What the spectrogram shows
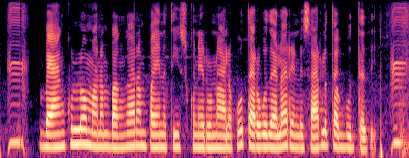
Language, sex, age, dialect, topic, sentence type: Telugu, female, 51-55, Telangana, banking, statement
